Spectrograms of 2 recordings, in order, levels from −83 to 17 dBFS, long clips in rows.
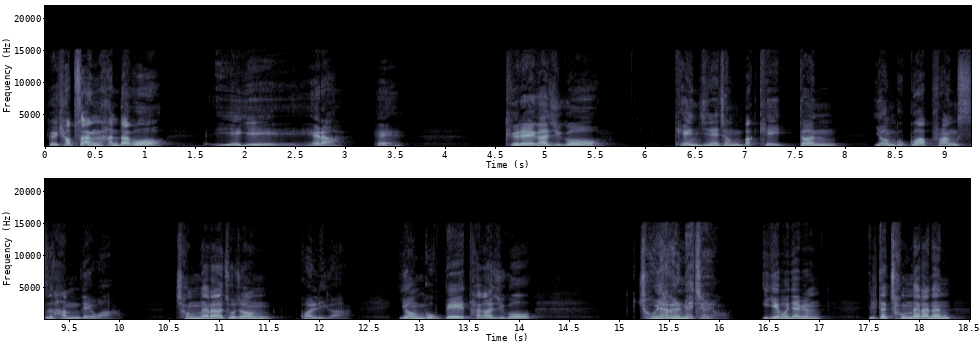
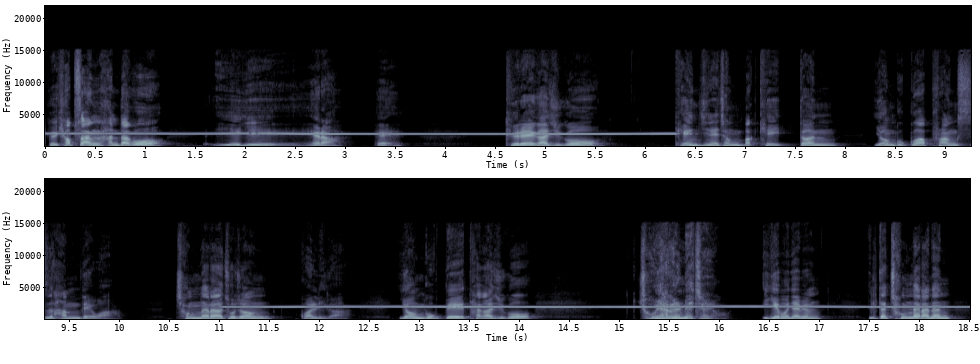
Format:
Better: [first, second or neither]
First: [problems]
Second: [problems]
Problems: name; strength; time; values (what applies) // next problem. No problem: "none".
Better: first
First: none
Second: high-pitched whine; loud; until 6.5 s and from 11 s on; 2 kHz, 6 dB below the speech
